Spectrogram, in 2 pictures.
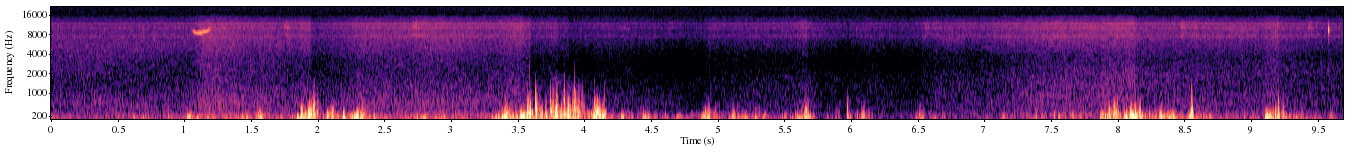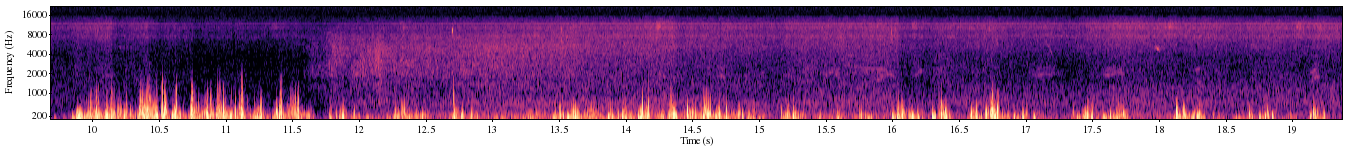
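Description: Surf rolls and breaks on a shore nearby.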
